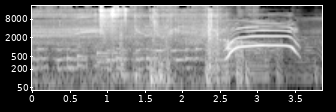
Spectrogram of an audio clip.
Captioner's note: wheels accelerating; thudding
